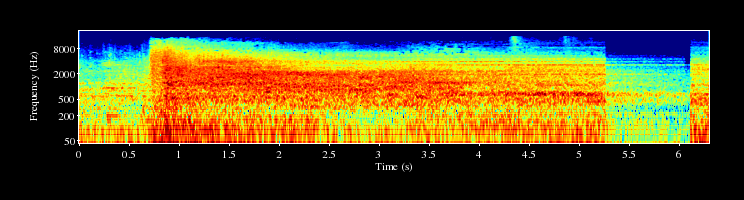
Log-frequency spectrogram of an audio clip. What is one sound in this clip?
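A giant creature lets out a loud, long dying roar.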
